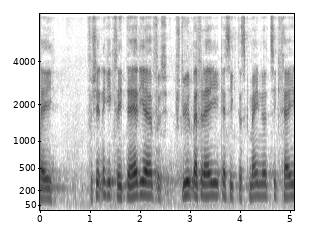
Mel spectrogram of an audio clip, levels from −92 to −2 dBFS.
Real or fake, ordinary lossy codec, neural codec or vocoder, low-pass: fake; none; codec, 16 kHz, 4 kbps, FunCodec, trained on LibriTTS, 50 frames a second; none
